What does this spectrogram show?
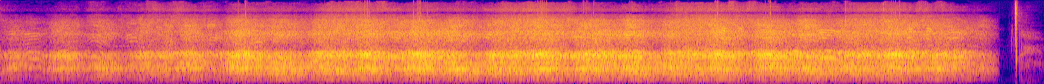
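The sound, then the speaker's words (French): A huge crowd of tens of thousands of supporters at Eric Zemmour's Trocadéro rally chants "Macron assassin" in unison, a dense, loud roar of many voices sustained for about ten seconds before cutting off abruptly. “plusieurs dizaines de milliers de partisans ont scandé Macron assassin pendant de longues secondes”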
